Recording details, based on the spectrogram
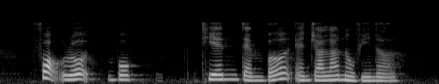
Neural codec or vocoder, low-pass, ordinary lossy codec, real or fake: codec, 16 kHz in and 24 kHz out, 1 kbps, XY-Tokenizer; 7.2 kHz; none; fake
